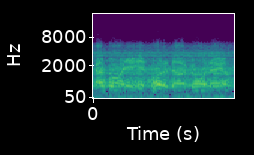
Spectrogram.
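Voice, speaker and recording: A somewhat high-pitched man talks like a trucker over a CB radio, in clipped, salty slang. His voice sounds distant and is buried in loud static and vehicle noise. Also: completely flat delivery, brisk. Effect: CB radio transmission. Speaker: truck driver. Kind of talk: casual CB radio chatter about road traffic. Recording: muffled, very noisy, distant AM CB radio. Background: heavy radio static and vehicle noise.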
